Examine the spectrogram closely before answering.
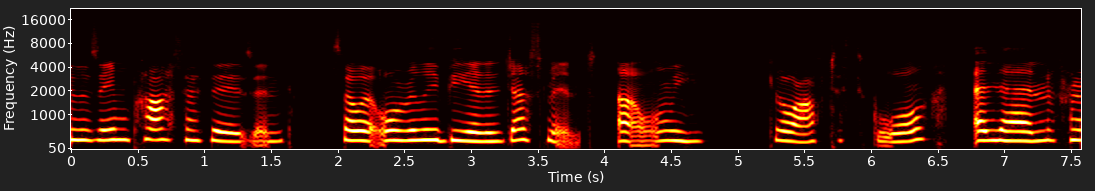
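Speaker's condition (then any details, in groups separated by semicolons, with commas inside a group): Cerebral palsy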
